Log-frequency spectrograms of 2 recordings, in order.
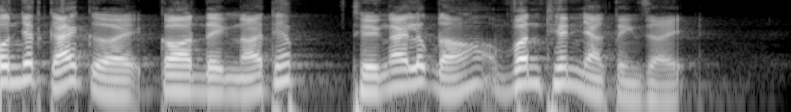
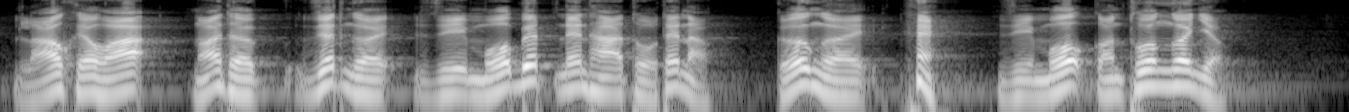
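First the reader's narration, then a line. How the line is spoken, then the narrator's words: Laughing loudly. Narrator (Vietnamese): Ta Kiếm cười lớn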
